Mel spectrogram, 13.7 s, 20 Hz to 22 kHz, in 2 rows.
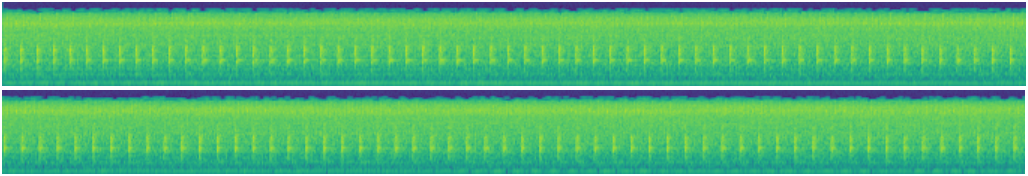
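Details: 2007 Ford Focus ZX4 ST at idle, first start since knocking began weeks earlier at about 4500 rpm, engine reportedly run with no oil; sharp, even knocks nearly three per second over idle hum, suspected rod knock, unconfirmed.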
